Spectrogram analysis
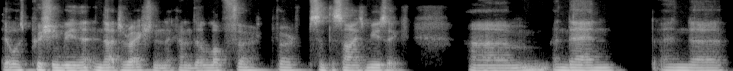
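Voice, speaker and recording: A man in his fifties with a Scottish accent, a musician guest chatting on a video call from his home studio, relaxed and reflective with many ums and restarts. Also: medium pitch, normal speed, gravelly. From Scotland. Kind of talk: casual interview chat.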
